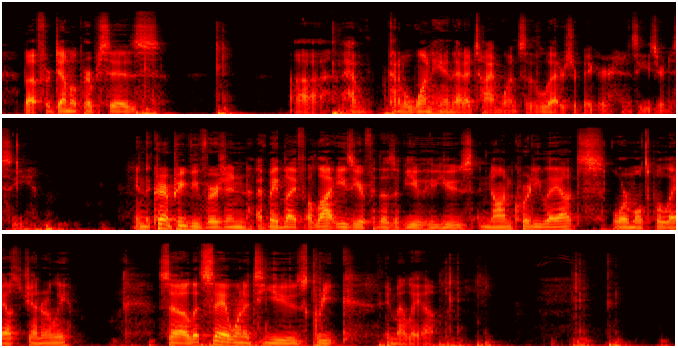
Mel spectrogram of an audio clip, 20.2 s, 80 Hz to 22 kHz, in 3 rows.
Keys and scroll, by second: 0.9-2.0 typing, 15.0-18.5 typing, 19.0 Escape.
